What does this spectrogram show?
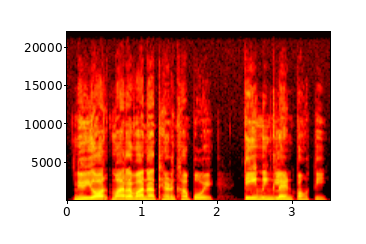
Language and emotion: Sindhi, neutral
